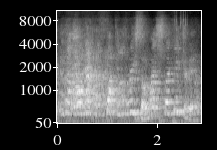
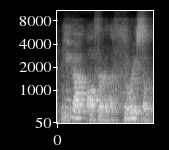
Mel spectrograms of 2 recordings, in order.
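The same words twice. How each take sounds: First: High-pitched comic outrage; indignant disbelief. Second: Said in the usual way. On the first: Acted. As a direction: squeal it, scandalized at being passed over. Indignant repeat, he's the headliner.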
